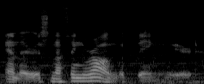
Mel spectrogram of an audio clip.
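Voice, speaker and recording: A man talking quickly as a guest on a live stream, his sentences trailing off softly. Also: on the low side, big pitch swings, vocal fry, faint music behind. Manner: talks fast, trailing off softly. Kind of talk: casual chat.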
